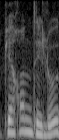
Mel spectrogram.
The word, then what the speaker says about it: Pirandello: Piron Piran d'log j'ai toujours du mal à prononcer son nom plutôt à mon à mon souvenir donc c'est Luigi Pirandello donc on poursuit donc toujours la lecture de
